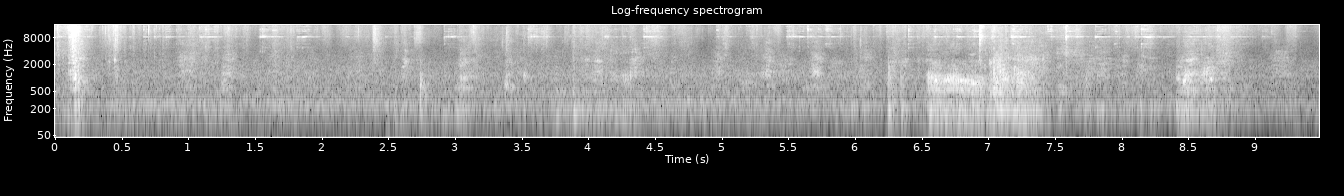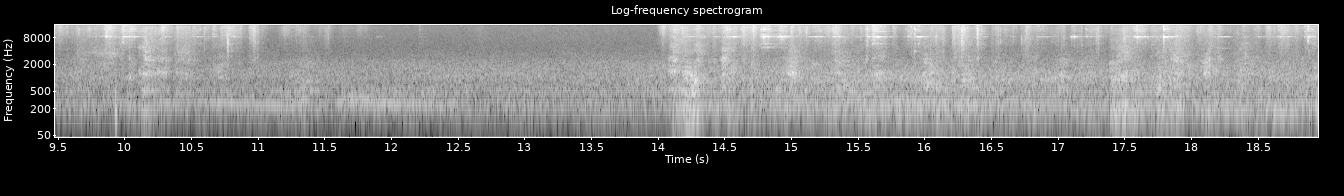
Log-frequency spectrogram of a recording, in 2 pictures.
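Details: Staffordshire Bull Terriers, one 19 months and one 9 months old, dance and play, giving short yips and whimpers among scuffling sounds, with one louder bark-like burst.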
